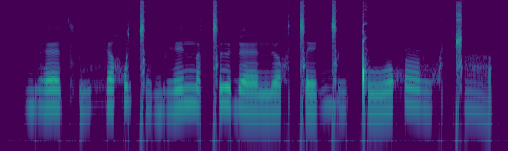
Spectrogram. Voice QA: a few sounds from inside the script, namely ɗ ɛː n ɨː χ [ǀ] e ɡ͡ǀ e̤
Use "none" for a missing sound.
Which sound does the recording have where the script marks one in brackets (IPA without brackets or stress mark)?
ǀ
